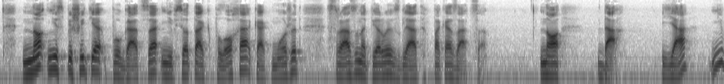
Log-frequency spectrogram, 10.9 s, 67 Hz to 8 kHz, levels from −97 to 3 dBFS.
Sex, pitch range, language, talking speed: male, 100-145 Hz, Russian, 105 wpm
